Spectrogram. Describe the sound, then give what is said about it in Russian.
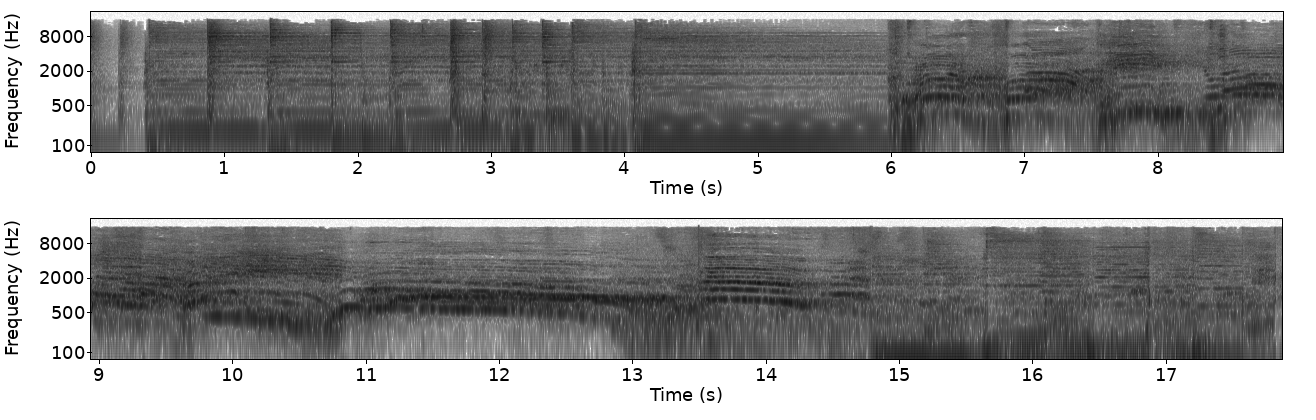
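Loud music with a steady beat plays for several seconds at a Christmas party for adults and children at a Russian-language school for emigrants from the Baltic states, then a dense crowd of overlapping voices and excited shouts rises, with the music continuing underneath. “Музыка громко играет на празднике.”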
